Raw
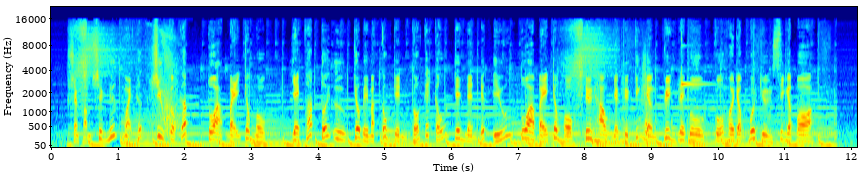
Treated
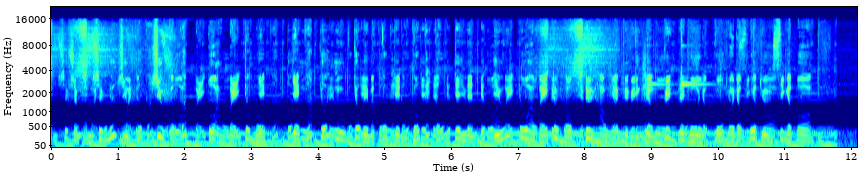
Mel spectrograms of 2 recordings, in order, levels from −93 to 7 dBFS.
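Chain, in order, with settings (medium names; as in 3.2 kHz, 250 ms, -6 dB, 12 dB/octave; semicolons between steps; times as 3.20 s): inverse Chebyshev band-stop 550–1300 Hz, stop band 40 dB; pre-emphasis filter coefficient 0.8; reverse echo 515 ms -8 dB; trim -4.5 dB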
